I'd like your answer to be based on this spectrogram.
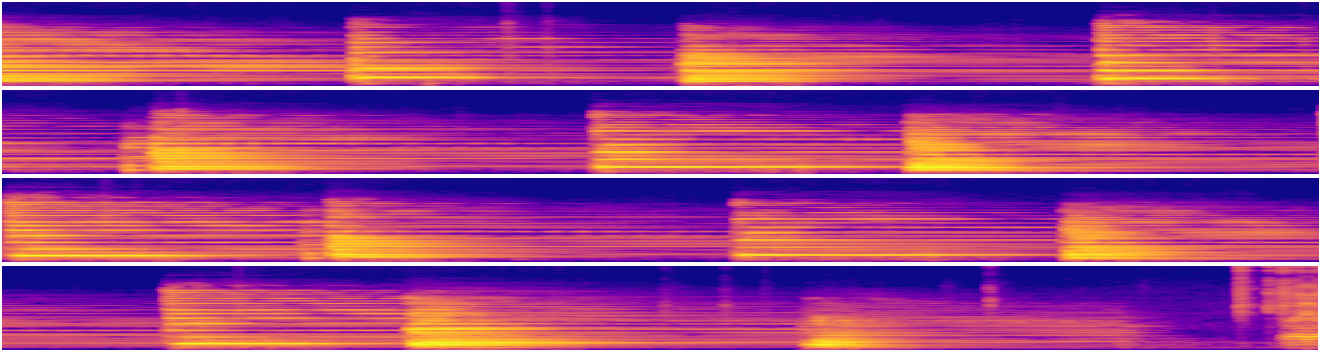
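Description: Jazz orchestra playing a slowed section of Tchaikovsky's Sixth Symphony as a bed for improvisation, with sustained chords struck roughly every one to two seconds, each decaying before the next in a slow, even pulse.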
